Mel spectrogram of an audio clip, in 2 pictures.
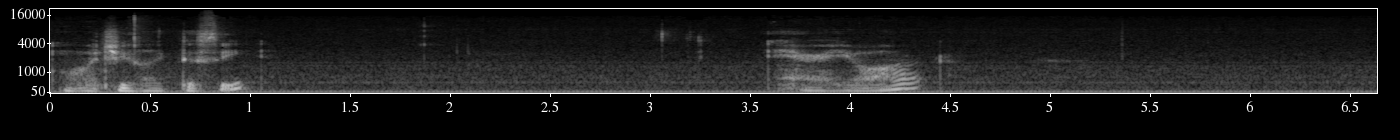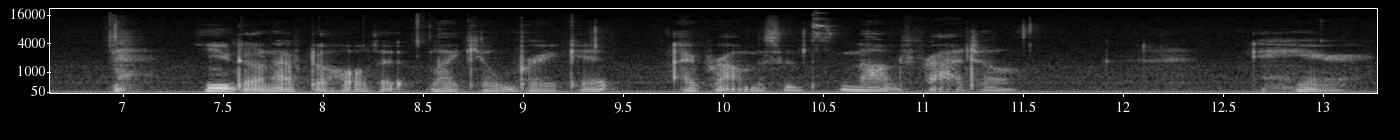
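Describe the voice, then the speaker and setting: A man voicing a gentle, wry vampire apothecary in a breathy ASMR whisper, musing softly and reassuringly. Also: on the high side, exaggerated voice. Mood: gently reassuring. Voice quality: breathy whisper with creaky edges. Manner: gentle, reassuring, hesitant musing with soft hums. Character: soft-spoken, patient, wry male vampire apothecary, collector of oddities.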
